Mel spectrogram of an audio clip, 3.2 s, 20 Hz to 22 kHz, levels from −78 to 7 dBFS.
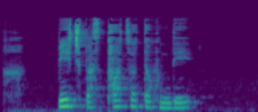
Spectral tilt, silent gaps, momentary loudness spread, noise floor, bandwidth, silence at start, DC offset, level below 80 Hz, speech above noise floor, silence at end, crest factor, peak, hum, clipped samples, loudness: -2 dB/octave; none; 23 LU; -63 dBFS; 11.5 kHz; 0.05 s; under 0.1%; -58 dBFS; 40 dB; 0.85 s; 26 dB; 0 dBFS; none; under 0.1%; -22 LUFS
